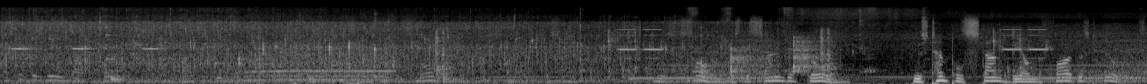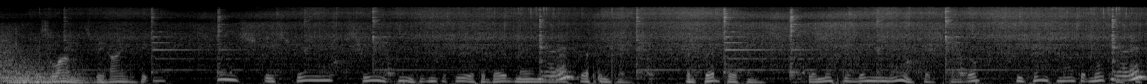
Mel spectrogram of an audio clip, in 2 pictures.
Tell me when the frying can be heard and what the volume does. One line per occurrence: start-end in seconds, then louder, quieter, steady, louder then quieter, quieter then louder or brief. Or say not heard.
0.0-22.8 quieter then louder.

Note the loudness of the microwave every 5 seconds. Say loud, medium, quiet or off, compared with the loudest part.
loud, loud, loud, off, off.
